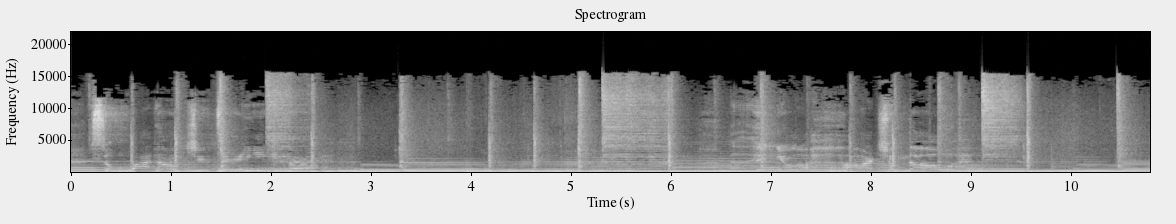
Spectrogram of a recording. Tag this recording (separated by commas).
Dance music, Music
